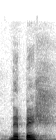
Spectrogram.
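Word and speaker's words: nefesh: la palabra alma es nepes en el hebreo apúntalo nepes se pronuncia nepe porque la ch en hebreo es j nepe y la palabra espíritu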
